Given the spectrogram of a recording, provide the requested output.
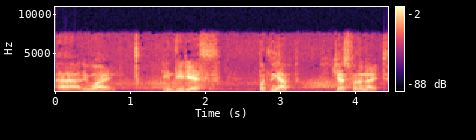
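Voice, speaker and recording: An actor playing a pompous, sceptical French police inspector in a theatrical, formal old-time radio style. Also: male voice, mid-range voice, big pitch swings, a little slow. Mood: condescending. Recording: dull, noisy vintage radio recording.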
